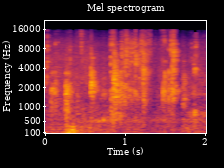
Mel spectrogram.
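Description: Paper pages rustling and crackling as they are handled and turned, close to a microphone, in quick irregular bursts.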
